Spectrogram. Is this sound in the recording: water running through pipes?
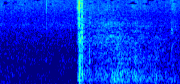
no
